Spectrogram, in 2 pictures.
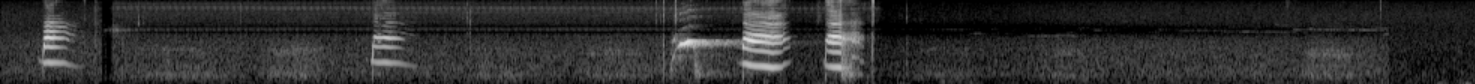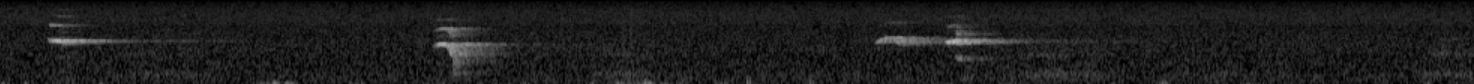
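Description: A series of short, high, pitched animal calls: single calls near the start and about two and a half seconds in, a fast cluster of four around five seconds in, then three fainter calls spaced a few seconds apart, with a thin steady high whine behind the first part.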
